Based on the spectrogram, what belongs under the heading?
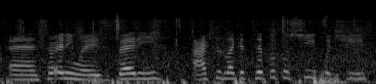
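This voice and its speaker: High voiced lady tour guide, animated storytelling while walking outside, loud background noise. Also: moderate pace. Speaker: sanctuary founder and tour guide. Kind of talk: casual chat on a live walking tour. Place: outdoors on farm, walking. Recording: noisy outdoor recording, clicks and footsteps.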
